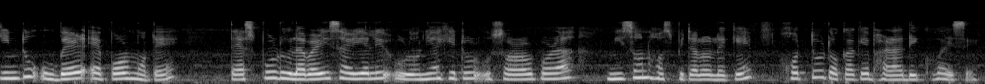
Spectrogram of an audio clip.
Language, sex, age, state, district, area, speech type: Assamese, female, 45-60, Assam, Sonitpur, rural, spontaneous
